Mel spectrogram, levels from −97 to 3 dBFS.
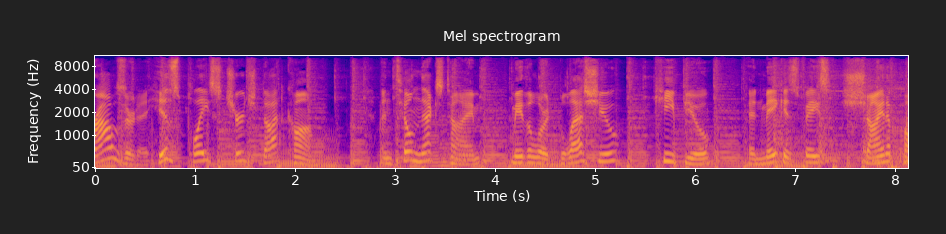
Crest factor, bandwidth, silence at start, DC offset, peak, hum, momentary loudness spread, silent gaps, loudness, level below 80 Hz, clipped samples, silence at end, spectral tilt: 22 dB; 11 kHz; 0 s; under 0.1%; -2 dBFS; none; 11 LU; none; -23 LUFS; -40 dBFS; under 0.1%; 0 s; -3 dB/octave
